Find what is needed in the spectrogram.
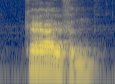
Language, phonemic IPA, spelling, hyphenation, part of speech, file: Dutch, /ˈkrœy̯.və(n)/, kruiven, krui‧ven, verb, Nl-kruiven.ogg
- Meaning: to curl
